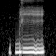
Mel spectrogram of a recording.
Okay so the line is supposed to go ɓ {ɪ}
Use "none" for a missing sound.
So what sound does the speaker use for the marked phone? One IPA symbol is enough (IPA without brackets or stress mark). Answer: i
